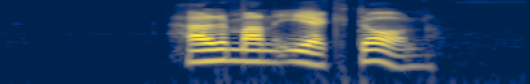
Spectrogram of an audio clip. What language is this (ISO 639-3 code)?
swe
